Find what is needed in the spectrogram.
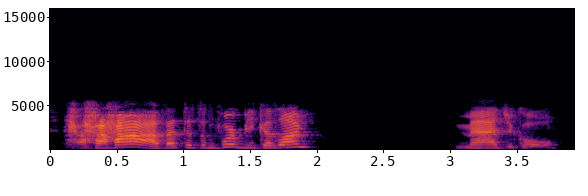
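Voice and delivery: loud, high mock villain cackle into a boast; high, loud hammed-up gloat; gloating laugh. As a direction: laugh it off smugly. Villain gloats after crotch kick.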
